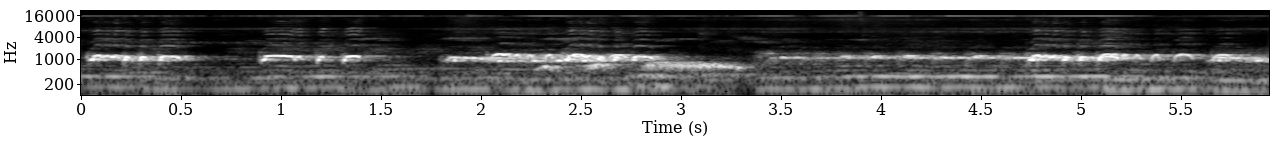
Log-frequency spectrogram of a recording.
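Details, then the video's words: Zebra dove song from a local wild bird with a big, thick voice, used to teach young doves to sing; several phrases of fast, rolling coos, some stepping lower midway, over a continuous low hum. "Masteran burung perkutut manggung gacor"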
